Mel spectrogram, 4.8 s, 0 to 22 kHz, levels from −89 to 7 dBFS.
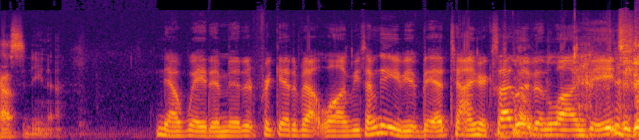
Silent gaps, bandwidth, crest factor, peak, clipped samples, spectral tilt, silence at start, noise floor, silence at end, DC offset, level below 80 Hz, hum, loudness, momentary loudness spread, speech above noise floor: none; 17.5 kHz; 12 dB; 0 dBFS; 0.2%; -4.5 dB/octave; 0 s; -44 dBFS; 0 s; under 0.1%; -48 dBFS; none; -12 LUFS; 8 LU; 33 dB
